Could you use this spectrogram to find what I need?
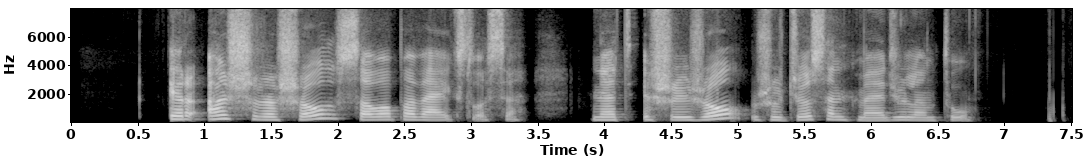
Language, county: Lithuanian, Kaunas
